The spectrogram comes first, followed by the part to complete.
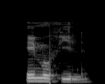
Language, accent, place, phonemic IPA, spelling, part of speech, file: French, France, Lyon, /e.mɔ.fil/, hémophile, adjective / noun, LL-Q150 (fra)-hémophile.wav
- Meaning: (adjective) haemophiliac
